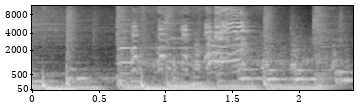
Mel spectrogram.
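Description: Cartoon rooster clucking, with a warbling call about a second in, over background music with a steady bass beat.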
